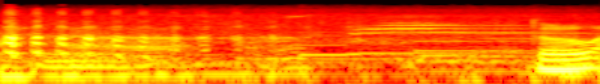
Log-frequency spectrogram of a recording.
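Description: An elderly man laughing, a short voiced laugh in a few bursts.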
